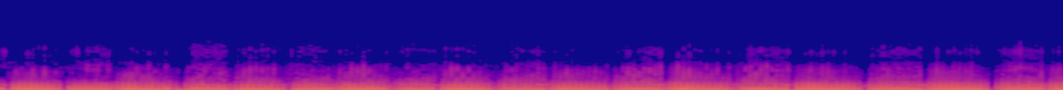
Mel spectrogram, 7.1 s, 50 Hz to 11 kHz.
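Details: Purring of a 10-week-old kitten: steady, deep vibrating rumble broken into even breath pulses roughly every half second, with faint clicks at the turns between inhaling and exhaling.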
